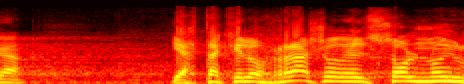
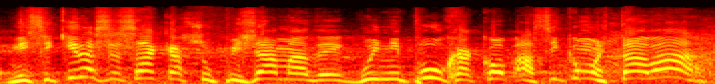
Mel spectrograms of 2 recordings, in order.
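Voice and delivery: ordinary talk, nothing marked

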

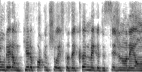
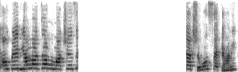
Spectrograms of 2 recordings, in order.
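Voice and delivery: sugary polite brush-off, higher; overly polite; 6 semitones higher, faster than usual. Retold or imitated. To the pushy guy at the counter, sugary polite. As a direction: sweet-talk him off with fake politeness. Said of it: "I'm very polite".

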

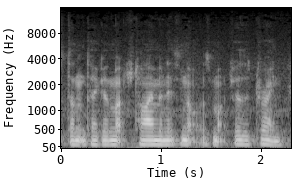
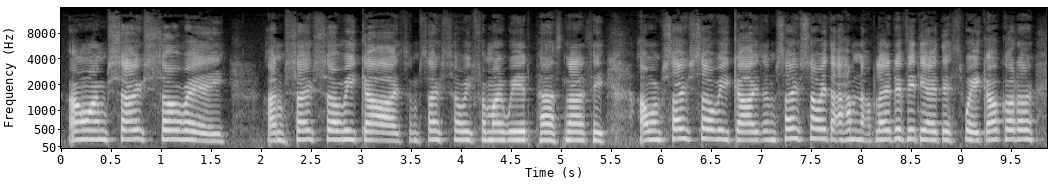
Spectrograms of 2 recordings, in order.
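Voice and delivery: much higher whiny mock-apology voice, slowing on the sorries; mocking apologetic YouTuber; 11 semitones higher than usual. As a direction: parody a YouTuber grovelling to fans. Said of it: "they dwindle into self-love".

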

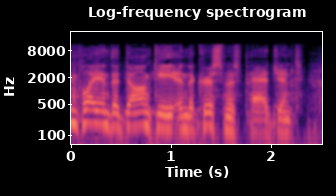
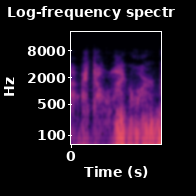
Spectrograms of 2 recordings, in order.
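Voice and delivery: whispered joking aside; 13 dB quieter than usual. Real, not acted. After cutting through thick ice, a whispered joke to camera. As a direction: breathe it out as a secret.

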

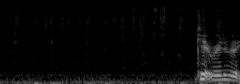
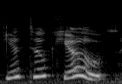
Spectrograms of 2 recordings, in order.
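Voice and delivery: cooing at the cat; 6 semitones higher, 4 dB louder than usual. Real, not acted.

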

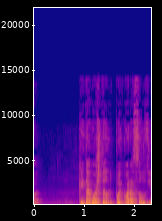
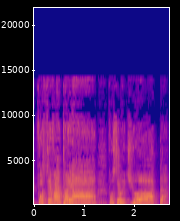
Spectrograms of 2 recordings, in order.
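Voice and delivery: put-on a yelled threat at a child; mock yell of the wrong way to discipline; angry shouting parent; 5 semitones higher than usual. Shown as a demonstration. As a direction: bark it out like an enraged father. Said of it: "Não gritei".

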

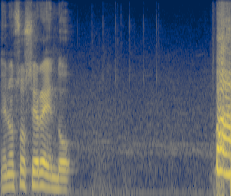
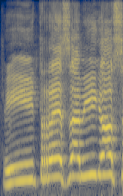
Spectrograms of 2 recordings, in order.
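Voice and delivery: slow, loud, higher call of the move; drawn-out shout; 5 semitones higher, 4 dB louder, much slower than usual. Real, not acted. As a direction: stretch Tres Amigos like an announcer. Calling signature move.

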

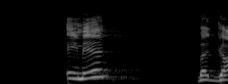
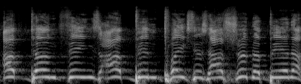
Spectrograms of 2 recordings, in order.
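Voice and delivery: loud, high, rhythmic sermon shout; full-force preaching; 7 semitones higher, 14 dB louder than usual. Real, not acted. Preacher voicing the self-doubter then promising God's help, full-force preaching. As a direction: drive each phrase hard with a punched ending.

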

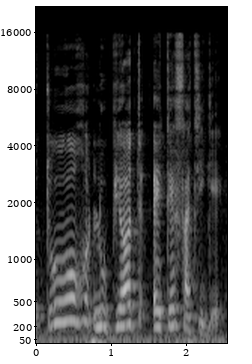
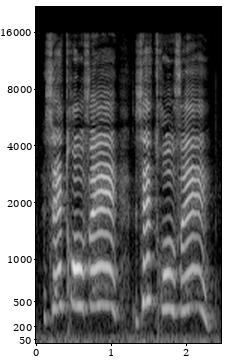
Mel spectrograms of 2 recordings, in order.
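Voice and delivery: excited cub; 14 semitones higher, 9 dB louder, slower than usual. A narrator's reading. Loupiote runs back to papa.

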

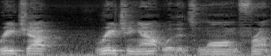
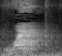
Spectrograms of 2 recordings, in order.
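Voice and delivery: whack sound; 10 semitones higher, 4 dB louder than usual. A narrator's reading. Tail slaps the ladybug.

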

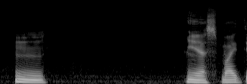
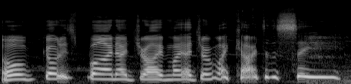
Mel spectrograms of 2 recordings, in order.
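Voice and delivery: high, drawn-out mock wail; theatrical high-pitched lament; hammed-up despair. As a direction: wail it on a high held pitch, rising further at the end. Player despairs at finding sunken car.

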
